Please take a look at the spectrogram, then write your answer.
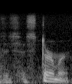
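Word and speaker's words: Stuermer: Sturmer.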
